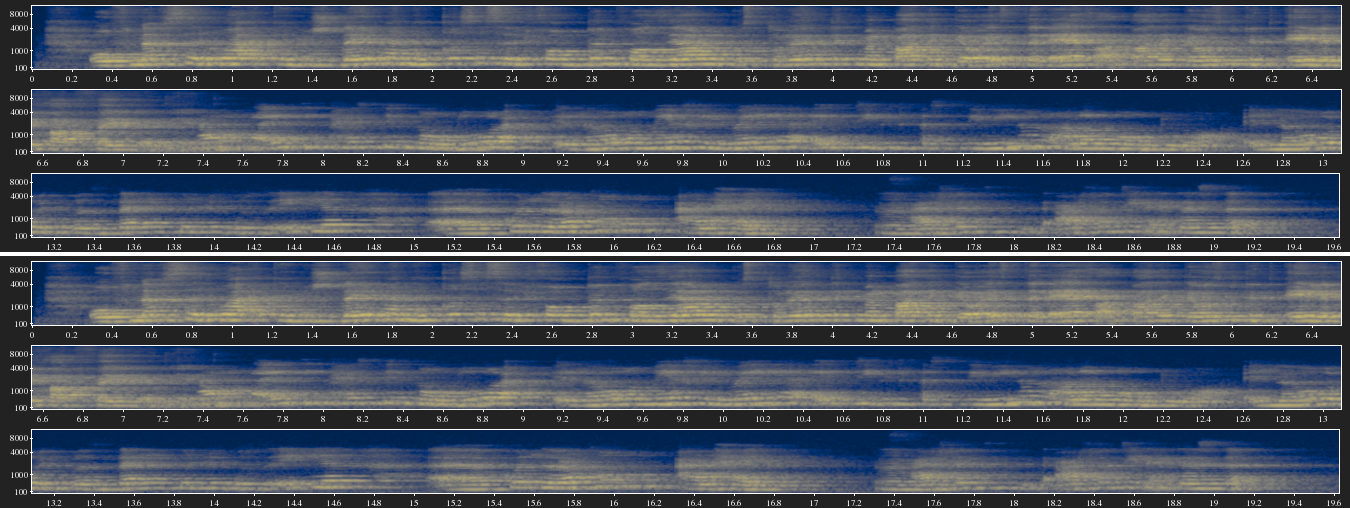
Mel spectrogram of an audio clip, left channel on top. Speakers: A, on the right; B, on the left.
A: وفي نفس الوقت مش دايما القصص الحب الفظيعة والأسطورية بتكمل بعد الجواز تلاقيها ساعات بعد الجواز بتتقلب حرفيا يعني
B: عارفة انتي تحسي الموضوع اللي هو مية في المية انتي بتقسميهم على الموضوع اللي هو بتوزعي كل جزئية آه كل رقم على حاجة
A: مم.
B: عارفة انتي عارفة انتي الإحساس ده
